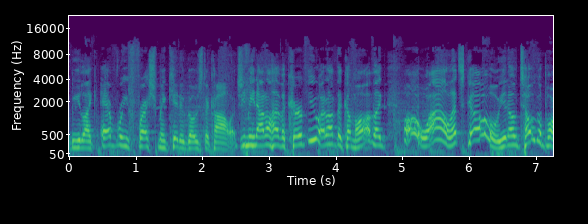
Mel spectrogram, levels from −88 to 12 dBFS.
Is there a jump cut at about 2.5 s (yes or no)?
yes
